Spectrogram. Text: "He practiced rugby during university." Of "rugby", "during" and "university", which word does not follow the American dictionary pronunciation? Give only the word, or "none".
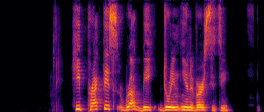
none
